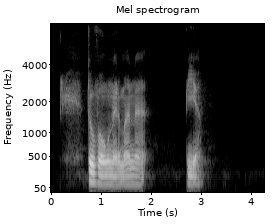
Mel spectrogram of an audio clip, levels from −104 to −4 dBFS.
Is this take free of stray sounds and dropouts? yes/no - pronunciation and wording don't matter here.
yes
